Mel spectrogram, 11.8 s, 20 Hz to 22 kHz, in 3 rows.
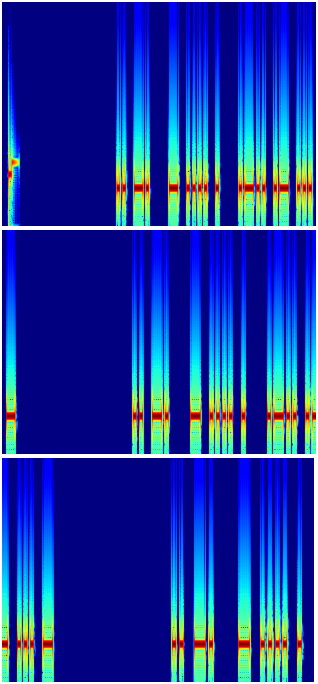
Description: Morse code, heard as a keyed tone, about 32 wpm, 700 Hz. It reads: IN THE LAST IN THE LAST IN THE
